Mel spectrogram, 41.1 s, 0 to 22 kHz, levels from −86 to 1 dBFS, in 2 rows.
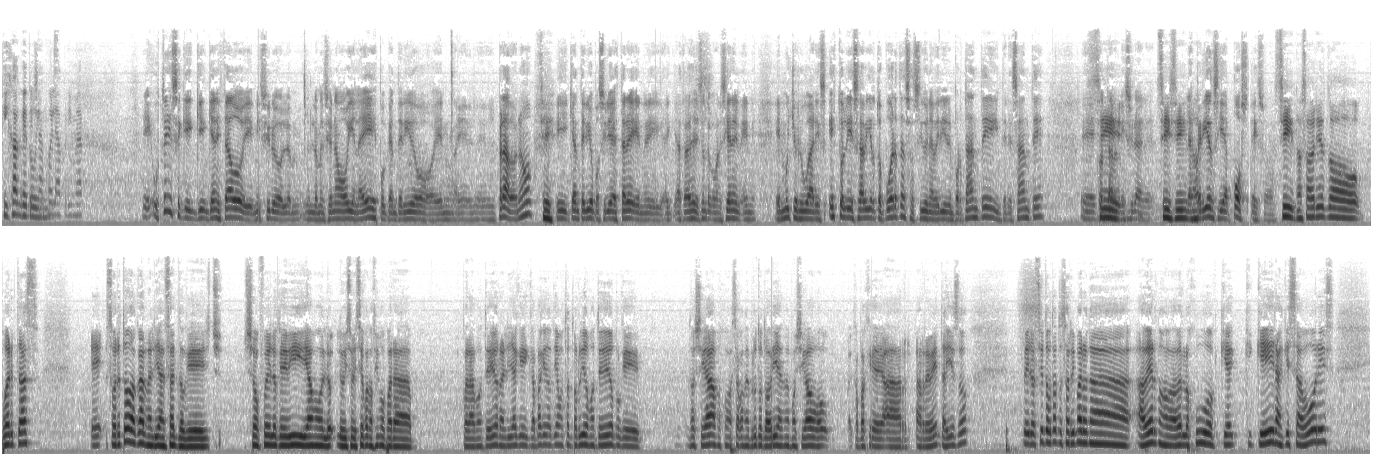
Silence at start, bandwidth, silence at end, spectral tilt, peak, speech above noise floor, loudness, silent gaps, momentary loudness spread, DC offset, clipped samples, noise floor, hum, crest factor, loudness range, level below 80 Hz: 0 s; 13 kHz; 0 s; -7 dB/octave; -2 dBFS; 25 dB; -20 LUFS; none; 15 LU; under 0.1%; under 0.1%; -45 dBFS; none; 18 dB; 8 LU; -46 dBFS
